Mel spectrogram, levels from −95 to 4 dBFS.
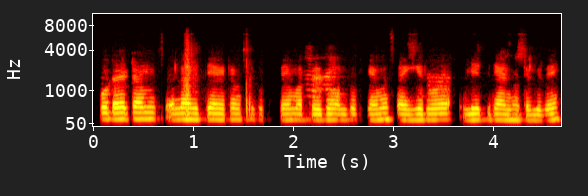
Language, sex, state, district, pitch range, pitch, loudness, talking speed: Kannada, male, Karnataka, Bijapur, 130-135 Hz, 130 Hz, -26 LUFS, 190 wpm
